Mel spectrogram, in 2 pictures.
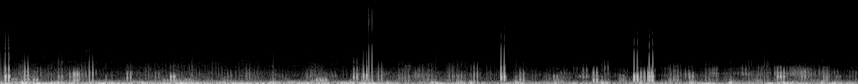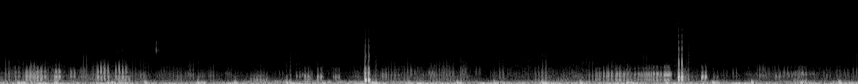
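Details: ASMR recording of stomach growling: low, continuous gurgling and rumbling with occasional sharp clicks; ordinary bowel sounds (borborygmi).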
